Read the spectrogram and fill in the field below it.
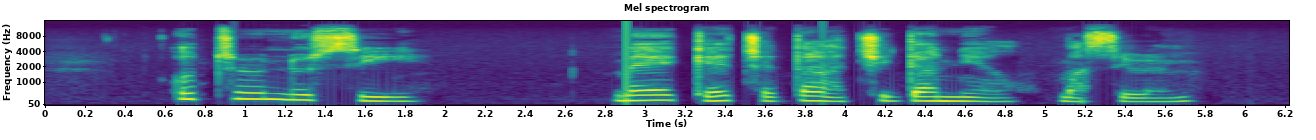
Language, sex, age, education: Igbo, female, 15-29, tertiary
